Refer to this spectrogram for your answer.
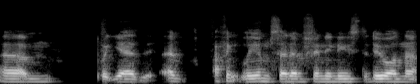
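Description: Behind speech at a moderate pace, the background remains quiet. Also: man. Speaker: footballer. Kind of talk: casual chat. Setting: video call. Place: home room. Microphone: video call.

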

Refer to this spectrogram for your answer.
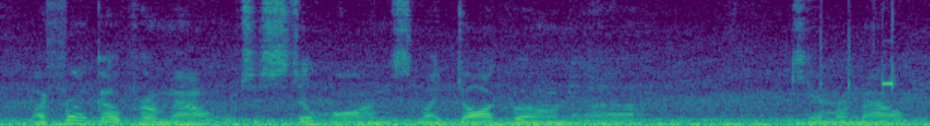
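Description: There's a man talking. Heavy noise fills the background. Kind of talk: casual gear walkthrough. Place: open country.

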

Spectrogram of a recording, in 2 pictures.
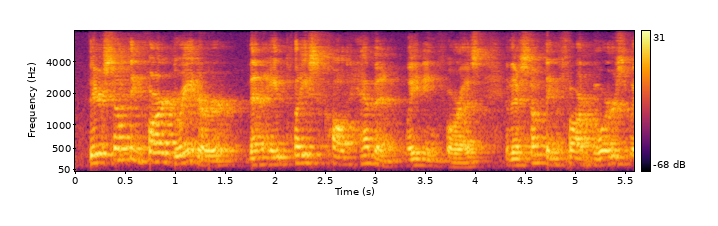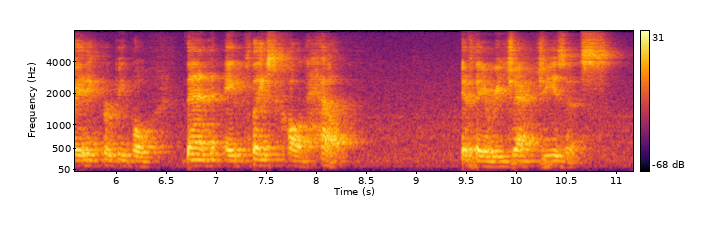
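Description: Audible room echo surrounds the voice. A man delivers his words at a moderate pace. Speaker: preacher. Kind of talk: sermon. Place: home room.

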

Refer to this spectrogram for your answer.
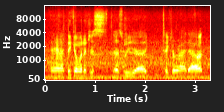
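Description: Loud background noise surrounds a man as he talks. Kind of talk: casual vlog chat. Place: train. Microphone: phone near.

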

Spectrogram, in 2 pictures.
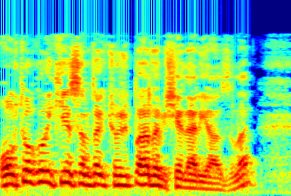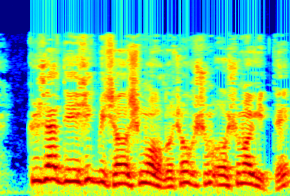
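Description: Pitched high for a man, this male voice moves at a fairly quick pace with lively intonation. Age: 60s. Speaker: retired police officer. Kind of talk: news interview.

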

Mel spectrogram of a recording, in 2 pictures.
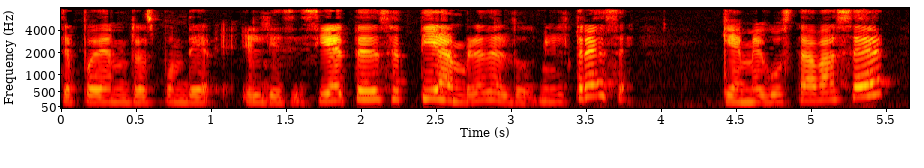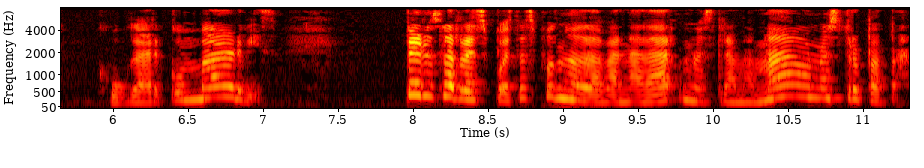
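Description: A fairly high-pitched woman's voice with very wide pitch swings, a fairly slow pace and long, frequent pauses. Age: 30s. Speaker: primary school teacher. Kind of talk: lesson for young children. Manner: slow and clear.

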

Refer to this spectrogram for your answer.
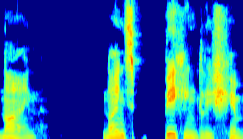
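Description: A man's put-on character voice in a strong Balkan accent, raspy and fairly low-pitched, with a dry, close sound and no echo. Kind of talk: broken English. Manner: half-smiling.

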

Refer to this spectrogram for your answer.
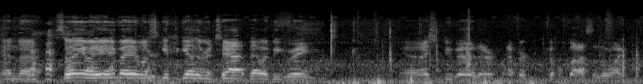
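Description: A man talks at a fast pace over clear background noise. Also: medium pitch for a man, ordinary pitch variation.

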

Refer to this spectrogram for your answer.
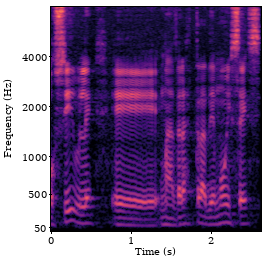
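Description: A man talks very slowly, with light noise in the background. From Puerto Rico, rural countryside. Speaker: archaeologist and seminary professor; guest. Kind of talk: interview. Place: studio. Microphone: lapel.

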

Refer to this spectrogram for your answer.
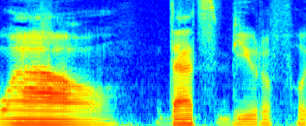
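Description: A man with a fairly low-pitched voice. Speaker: machinima show host. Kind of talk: reality show host role play.

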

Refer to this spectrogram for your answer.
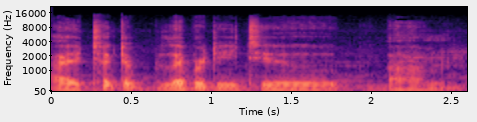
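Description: A man's voice with clear music in the background. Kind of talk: tutorial. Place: workshop. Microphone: camera far.

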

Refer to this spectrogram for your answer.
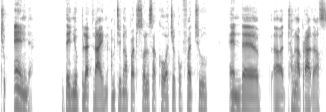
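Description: Dry with no echo and set against a quiet background, a man's voice moves at a moderate pace. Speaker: wrestling commentator vlogger. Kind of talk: casual commentary. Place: home room.

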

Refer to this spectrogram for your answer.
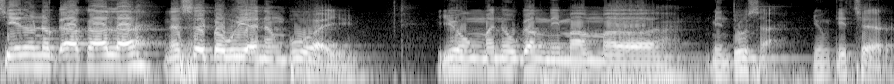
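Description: A man with a fairly high pitch, an animated tone and lively intonation, at a fairly slow pace. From Philippines. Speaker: preacher. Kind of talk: sermon. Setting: church. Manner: animated, call-and-response, repeatedly asking 'Amen?' and urging applause; earnest, exhortative, plain-spoken. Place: church. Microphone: handheld.

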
